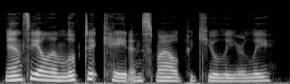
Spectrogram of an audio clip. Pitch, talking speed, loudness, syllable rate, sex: 175 Hz, 165 wpm, -16 LUFS, 5.5 syllables/s, female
